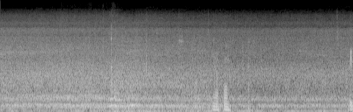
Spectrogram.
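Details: Asian honey bees, the Thai cavity bee, swarming as the colony splits and moves into a new hive box: a dense, steady droning hum in low bands, with a few faint clicks and knocks.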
